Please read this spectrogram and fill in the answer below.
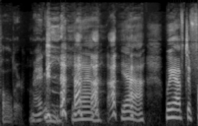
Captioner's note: laughter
